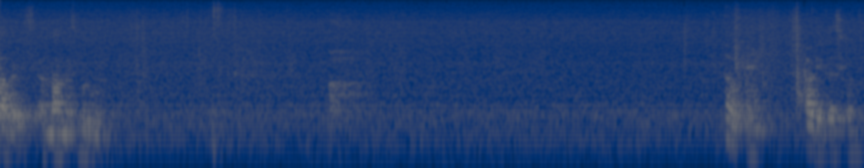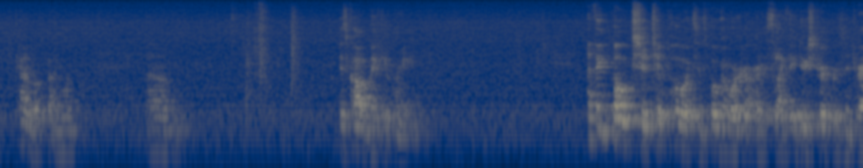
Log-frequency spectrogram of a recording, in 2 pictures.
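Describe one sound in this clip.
A man reads aloud from a book in a calm, expressive voice, close by.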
